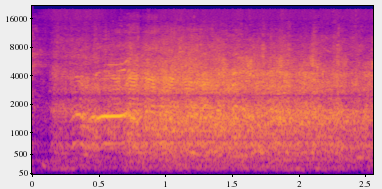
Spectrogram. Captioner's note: audience laughing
